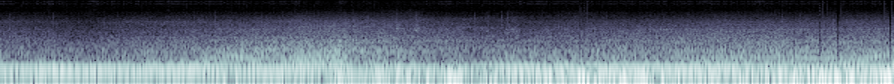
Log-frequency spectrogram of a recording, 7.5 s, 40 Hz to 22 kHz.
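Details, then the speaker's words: 1978 VW Super Beetle (also given as 1979) with original fuel injection, after fuel injection diagnosis and fix, on road test drive: steady even rumble pulling under load, no knocks or misses, shifts fine; runs healthy, night and day from original test drive. "different it's running good sounds healthy shifts fine"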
